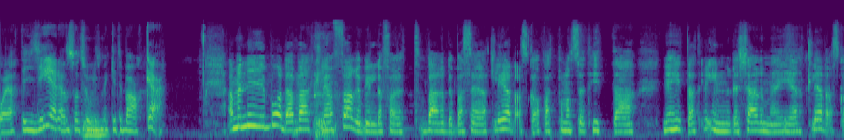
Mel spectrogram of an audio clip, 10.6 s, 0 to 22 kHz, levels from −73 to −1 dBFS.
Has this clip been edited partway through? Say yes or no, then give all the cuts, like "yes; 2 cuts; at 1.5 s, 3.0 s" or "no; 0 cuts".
yes; 1 cut; at 8.8 s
